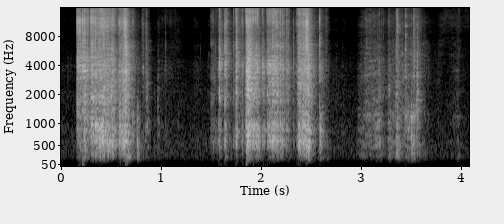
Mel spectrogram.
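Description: Three loud bursts of rustling and scraping as 187 Killer protective pads and their straps are handled close to the microphone.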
